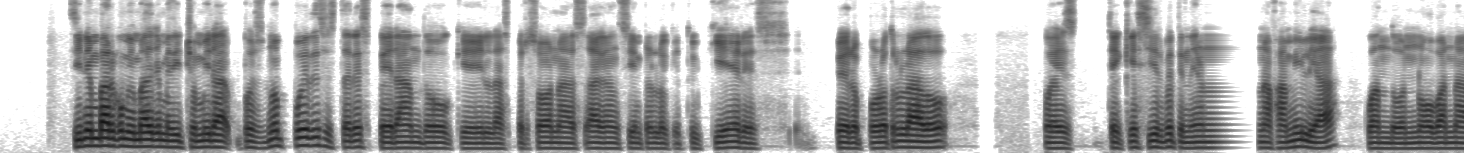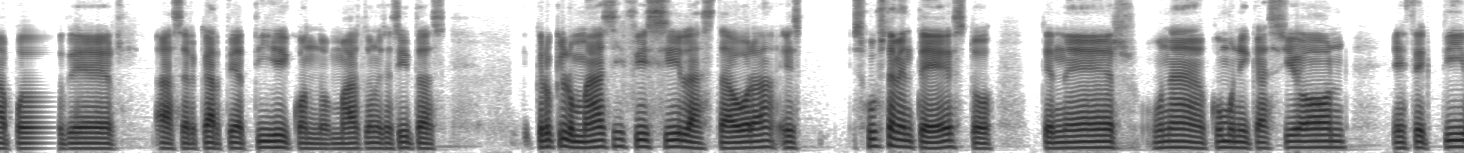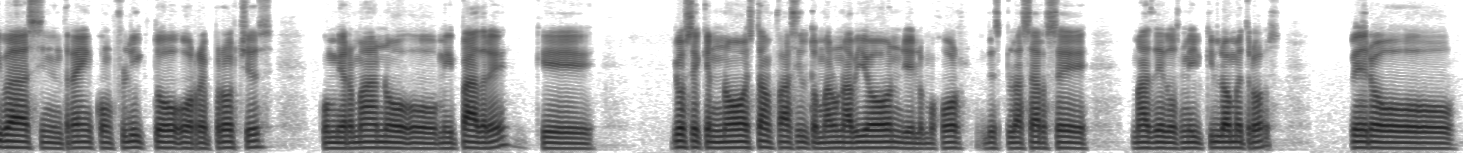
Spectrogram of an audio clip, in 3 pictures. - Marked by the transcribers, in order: static; other background noise; distorted speech
- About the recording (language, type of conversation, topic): Spanish, advice, ¿Cómo puedo equilibrar las expectativas de mi familia con mis deseos personales?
